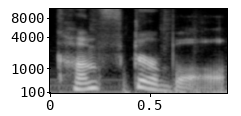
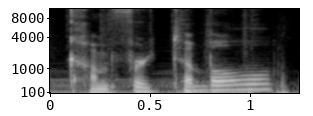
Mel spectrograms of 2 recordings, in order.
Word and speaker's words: comfortable: They stretch it out, adding that extra syllable. Comfortable. But again, native speakers in normal conversation usually drop it. So, it's iffully syllables again. Three again. That middle part gets compressed.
